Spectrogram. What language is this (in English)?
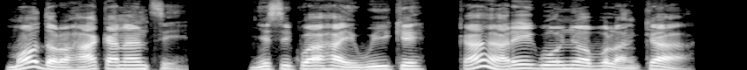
Igbo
